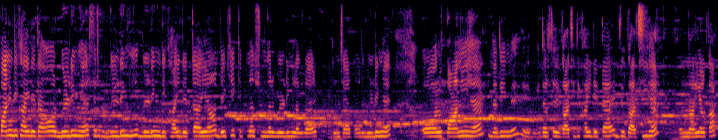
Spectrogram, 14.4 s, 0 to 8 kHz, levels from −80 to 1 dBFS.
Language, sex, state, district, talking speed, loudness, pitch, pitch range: Maithili, female, Bihar, Supaul, 190 wpm, -21 LUFS, 245 Hz, 235-270 Hz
